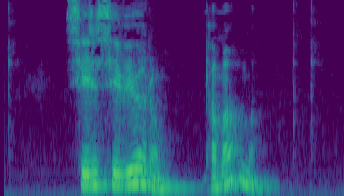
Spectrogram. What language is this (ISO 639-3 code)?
tur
